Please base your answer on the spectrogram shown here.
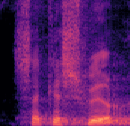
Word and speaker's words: Shakespeare: Syekh The First cowoknya Enggak ah DC kefir bacanya Yang benar Shakespeare gitu ya Nah seorang penyair Pujangga Amerika kenapa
